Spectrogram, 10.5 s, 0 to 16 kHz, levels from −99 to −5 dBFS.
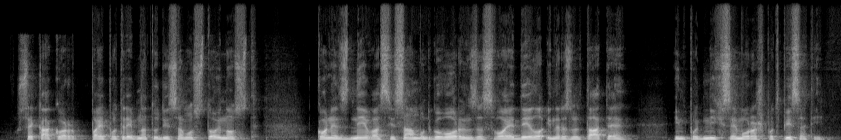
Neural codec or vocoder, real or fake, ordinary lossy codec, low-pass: none; real; Opus, 24 kbps; 14.4 kHz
